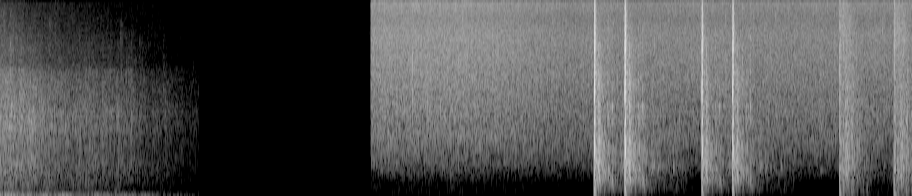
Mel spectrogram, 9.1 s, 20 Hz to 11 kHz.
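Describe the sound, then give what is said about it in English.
Six sharp pistol shots crack out in irregular pairs over a steady hiss, after a muffled rumble that cuts to brief silence, coming from the road below the barracks at Camp Holmes in 1942. No one speaks. “those aren't pings. That's pistol fire.”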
